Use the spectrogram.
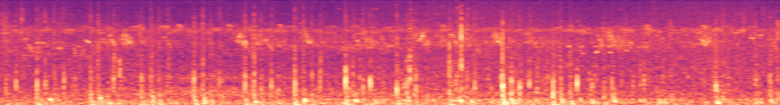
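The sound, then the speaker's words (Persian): Horse hooves clip-clop as a rider arrives on horseback, many even, regular hoof strikes at a steady walking rhythm, fairly quiet and continuous throughout. “سیاوش سوار بر اسب میرسه”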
